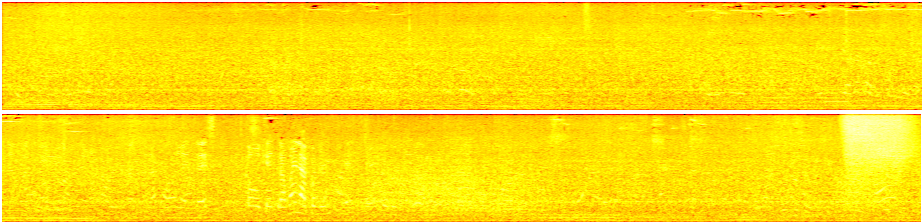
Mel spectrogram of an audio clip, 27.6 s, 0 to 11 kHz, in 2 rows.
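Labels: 0.0s The engine of a stationary vehicle runs continuously. 26.2s
4.2s People chatting quietly in the distance. 12.1s
12.2s People talking outdoors at a bus station. 26.4s
16.7s A woman is speaking outdoors at a bus station. 18.8s
19.9s An engine drives by. 21.7s
26.3s Pressure release from a hydraulic system as an urban bus opens its doors. 27.6s

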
